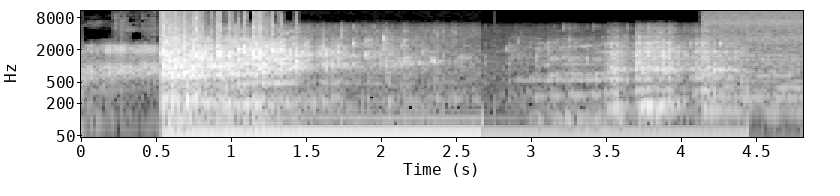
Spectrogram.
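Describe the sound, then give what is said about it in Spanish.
Water gushes in with a loud, sudden roaring rush, churning and bubbling for a couple of seconds before dropping to a quieter gurgling flow that trickles on to the end, as water pours into the mouth of a drowning caiman. “mientras mordía con rapidez la garganta del caimán, que dejaba escapar gritos de dolor que se apagaban con los borbollones de agua que entraban a cántaros.”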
